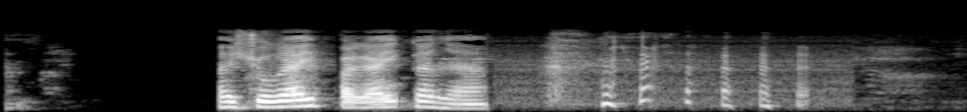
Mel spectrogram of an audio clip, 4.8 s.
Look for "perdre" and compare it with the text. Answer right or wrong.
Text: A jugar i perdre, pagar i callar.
wrong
